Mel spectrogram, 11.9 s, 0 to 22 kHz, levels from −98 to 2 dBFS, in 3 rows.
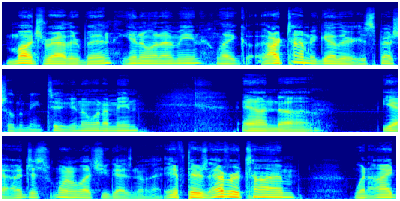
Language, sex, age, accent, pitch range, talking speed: English, male, 20-39, American, 110-140 Hz, 205 wpm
